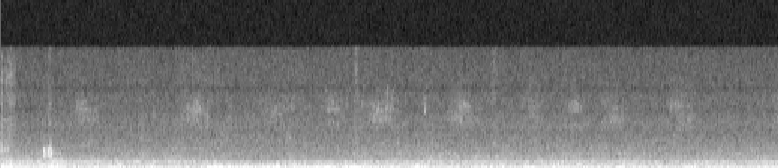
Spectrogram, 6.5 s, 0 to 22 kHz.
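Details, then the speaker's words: Ecotec engine cold start after sitting 15 hours, following a full timing kit replacement (chain, guides, tensioner): steady low hum with no chain rattle or slap; 100% fixed. "that's obviously way way better no rattle no 100% fixed"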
